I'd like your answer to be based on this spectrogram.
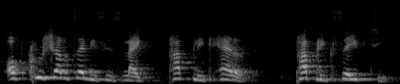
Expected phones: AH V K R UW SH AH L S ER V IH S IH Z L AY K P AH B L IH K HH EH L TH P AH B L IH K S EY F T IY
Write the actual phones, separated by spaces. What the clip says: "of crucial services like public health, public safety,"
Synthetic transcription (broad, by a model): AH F K R UW SH AH L S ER V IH S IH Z L AY K P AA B L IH K HH EH L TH P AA B L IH K S EY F T IY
